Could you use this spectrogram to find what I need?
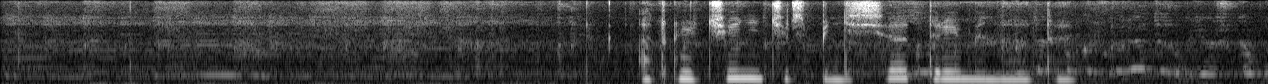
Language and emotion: Russian, neutral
